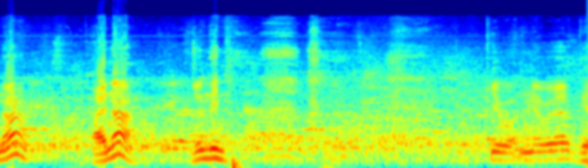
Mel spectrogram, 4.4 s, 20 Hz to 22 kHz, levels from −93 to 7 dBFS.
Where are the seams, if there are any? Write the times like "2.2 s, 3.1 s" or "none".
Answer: none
